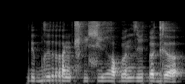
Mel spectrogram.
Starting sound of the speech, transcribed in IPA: ɾʲ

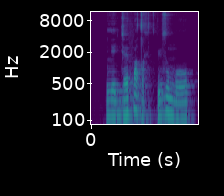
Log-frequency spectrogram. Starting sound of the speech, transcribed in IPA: lʲ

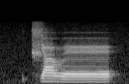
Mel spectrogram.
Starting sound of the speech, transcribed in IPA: t͡ɕ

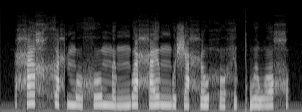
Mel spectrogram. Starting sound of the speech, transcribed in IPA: ħ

